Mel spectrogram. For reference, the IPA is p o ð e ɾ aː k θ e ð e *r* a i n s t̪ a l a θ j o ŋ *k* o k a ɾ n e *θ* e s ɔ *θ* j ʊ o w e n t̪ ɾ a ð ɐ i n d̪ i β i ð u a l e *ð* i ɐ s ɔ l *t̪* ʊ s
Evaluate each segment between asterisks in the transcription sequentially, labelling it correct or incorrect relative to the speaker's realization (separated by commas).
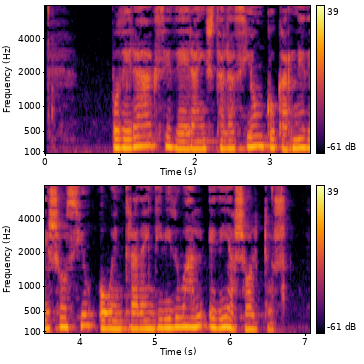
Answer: incorrect, correct, incorrect, correct, correct, correct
